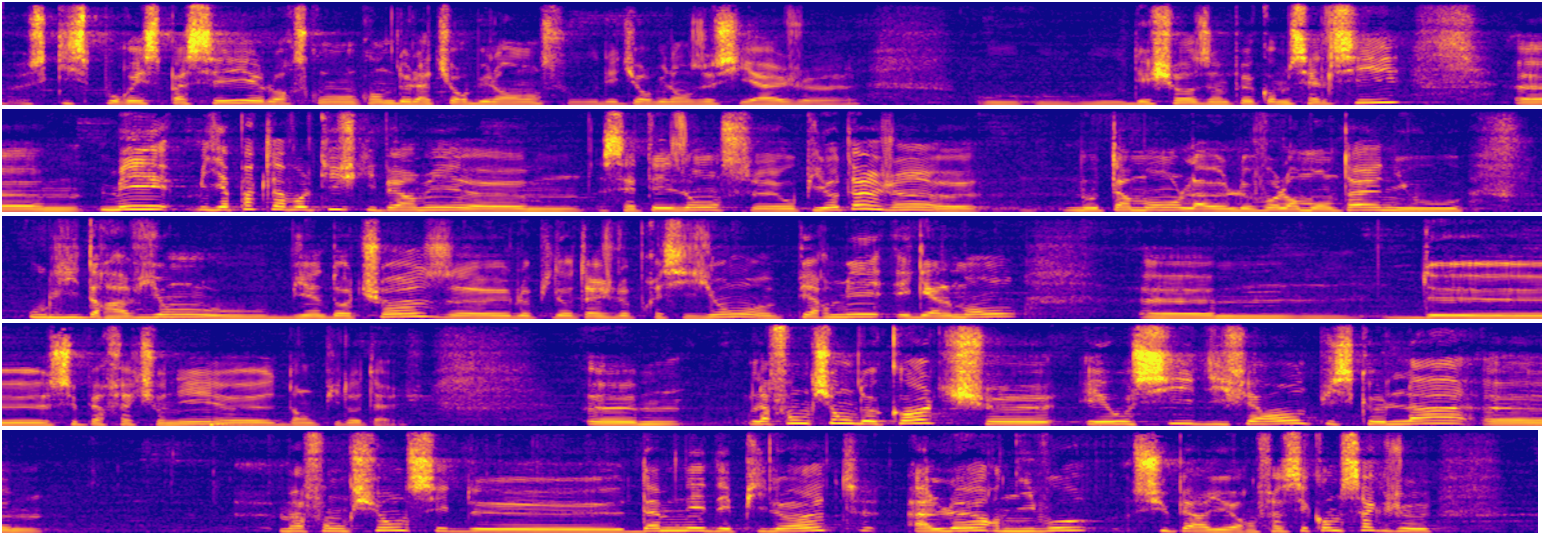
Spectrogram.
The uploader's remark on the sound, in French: Bienvenue sur cette série d'épisodes enregistrés en live au musée Aeroscopia à Toulouse. En scène ouverte devant le public.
